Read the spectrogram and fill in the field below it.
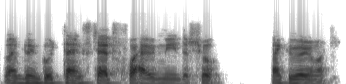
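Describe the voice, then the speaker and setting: Guest, man, 50s, from Sri Lanka; low, flat delivery over dull lo-fi audio, easygoing with frequent laughs. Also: a little fast. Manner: relaxed, laughs often, hesitant restarts. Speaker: guest, founder of a travel rating firm. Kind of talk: conversational interview answers.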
